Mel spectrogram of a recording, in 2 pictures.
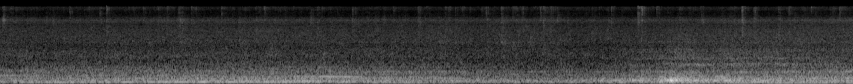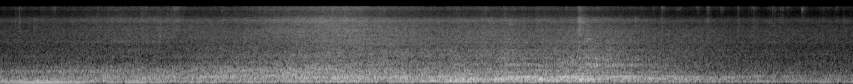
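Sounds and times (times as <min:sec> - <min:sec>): heavy rain on road and foliage: 0:00.0 - 0:17.0.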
